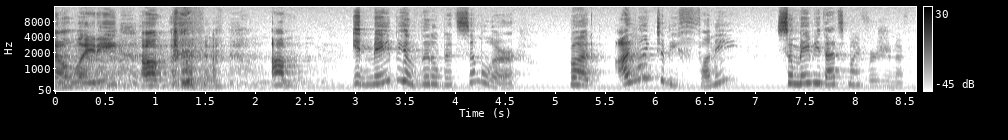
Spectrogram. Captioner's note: laughter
